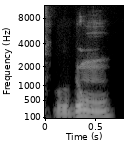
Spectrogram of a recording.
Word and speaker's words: Vodun: goon and away languages pronounce voodoon with a nasal high tone who also spelled vuldan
